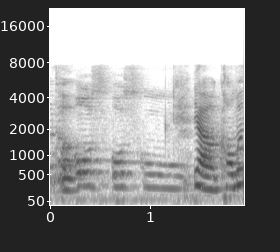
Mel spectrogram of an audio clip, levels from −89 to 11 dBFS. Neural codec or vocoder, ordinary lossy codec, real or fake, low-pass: none; none; real; none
